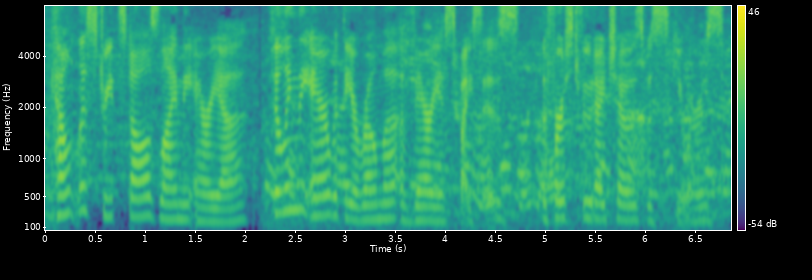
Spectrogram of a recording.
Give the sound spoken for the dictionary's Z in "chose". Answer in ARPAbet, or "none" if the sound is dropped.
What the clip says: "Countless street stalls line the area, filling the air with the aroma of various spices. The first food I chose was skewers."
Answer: Z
